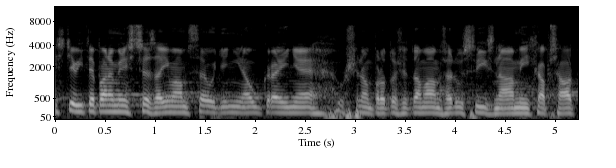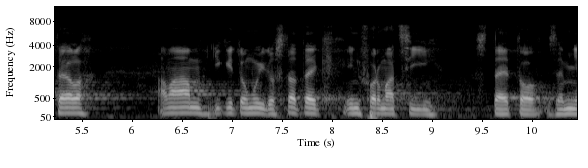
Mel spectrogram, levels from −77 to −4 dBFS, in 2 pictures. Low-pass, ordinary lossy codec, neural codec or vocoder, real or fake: 7.2 kHz; AAC, 64 kbps; none; real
